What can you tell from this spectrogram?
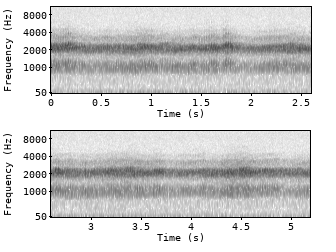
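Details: Wetland frogs in spring, many voices croaking at once in a live recording; a steady trilled hum in two pitch bands, with a few louder calls rising above the mass roughly once a second.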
